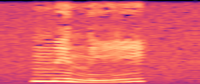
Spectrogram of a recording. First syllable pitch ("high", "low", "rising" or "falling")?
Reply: falling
